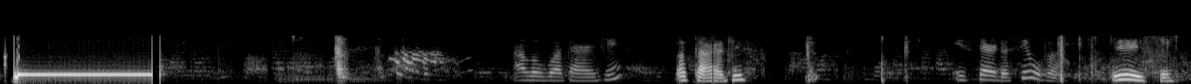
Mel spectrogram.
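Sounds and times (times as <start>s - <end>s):
telephone line tone during a call transfer: 0.0s - 1.6s
speech: 5.2s - 8.2s, 9.6s - 11.9s.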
